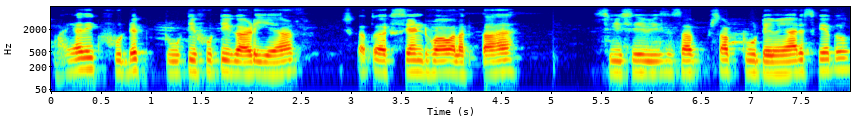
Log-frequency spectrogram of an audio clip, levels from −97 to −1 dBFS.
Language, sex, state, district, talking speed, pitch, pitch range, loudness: Hindi, male, Uttar Pradesh, Jyotiba Phule Nagar, 185 wpm, 145 Hz, 140-155 Hz, -20 LUFS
